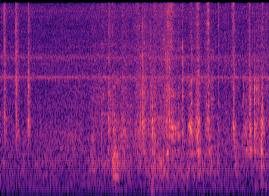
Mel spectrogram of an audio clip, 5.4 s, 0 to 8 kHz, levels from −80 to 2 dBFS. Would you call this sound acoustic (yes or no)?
yes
